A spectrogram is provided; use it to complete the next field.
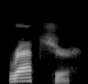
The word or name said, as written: rapture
